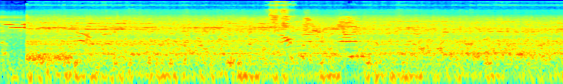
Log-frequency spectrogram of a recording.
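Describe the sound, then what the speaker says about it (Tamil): An express train passes close by, a loud continuous rumble and rattle of wheels and carriages, with brief horn-like tones partway through and voices faint underneath. "இங்கே பாருங்க ஒரு எக்ஸ்பிரஸ்"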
